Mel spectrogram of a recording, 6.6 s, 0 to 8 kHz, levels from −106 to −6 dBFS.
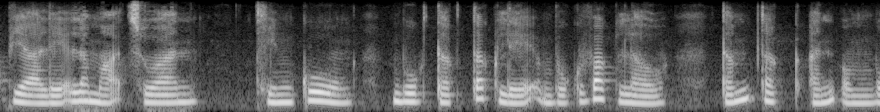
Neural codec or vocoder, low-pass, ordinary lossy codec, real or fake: none; 7.2 kHz; Opus, 24 kbps; real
